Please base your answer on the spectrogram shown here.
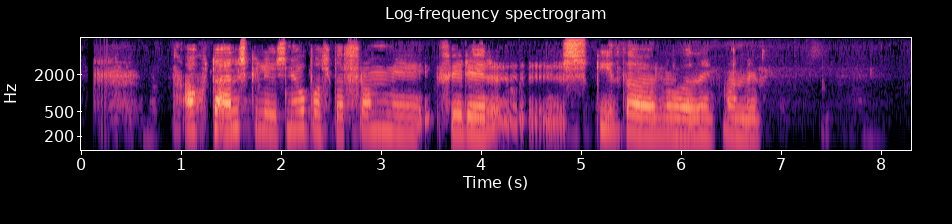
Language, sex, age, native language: Icelandic, male, 14, Icelandic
